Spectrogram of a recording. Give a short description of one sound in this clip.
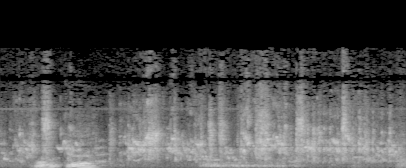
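A budgie's wings flutter as it flies off.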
